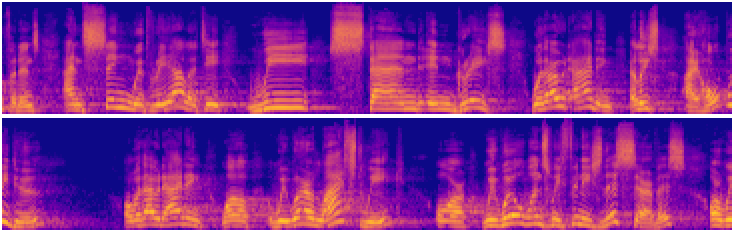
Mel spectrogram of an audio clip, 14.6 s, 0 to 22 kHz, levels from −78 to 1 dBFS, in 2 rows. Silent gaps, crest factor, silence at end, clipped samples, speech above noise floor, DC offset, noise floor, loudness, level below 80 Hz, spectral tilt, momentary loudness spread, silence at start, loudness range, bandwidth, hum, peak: none; 18 dB; 0 s; under 0.1%; 37 dB; under 0.1%; -56 dBFS; -18 LUFS; -74 dBFS; -3 dB/octave; 7 LU; 0 s; 3 LU; over 20 kHz; none; -2 dBFS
